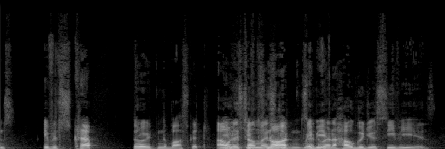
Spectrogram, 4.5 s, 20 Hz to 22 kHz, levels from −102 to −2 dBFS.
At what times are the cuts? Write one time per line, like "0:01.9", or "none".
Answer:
0:03.2

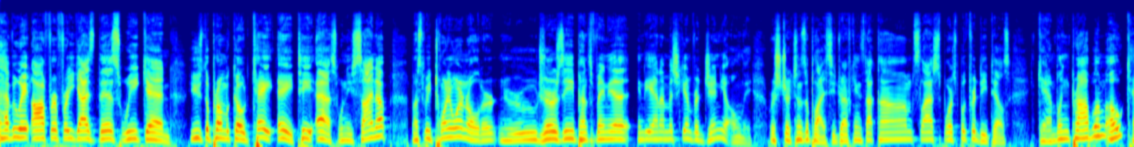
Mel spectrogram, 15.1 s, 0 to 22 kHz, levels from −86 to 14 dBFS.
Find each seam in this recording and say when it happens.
0:02.4
0:05.3

